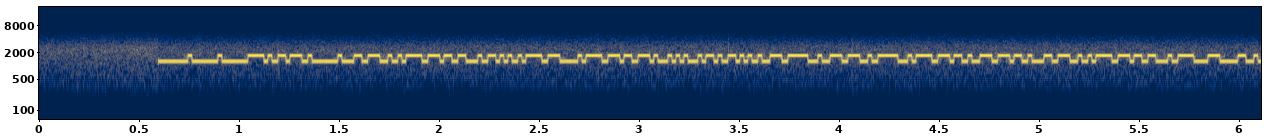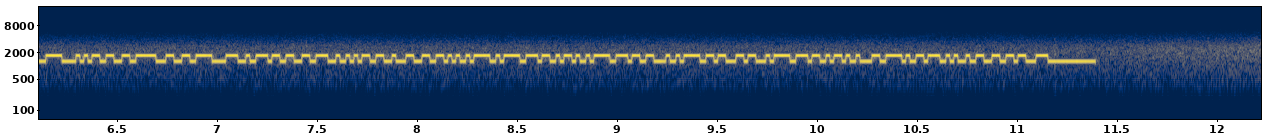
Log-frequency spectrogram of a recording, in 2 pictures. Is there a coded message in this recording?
Yes: RTTY (50 baud, 450 Hz shift) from 0.6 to 11.4 s, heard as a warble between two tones, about 1500 Hz centre. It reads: UNE CREME HYDRATANTE A UNE COMPOSITION INSPIREE DE CELLE DU FILM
